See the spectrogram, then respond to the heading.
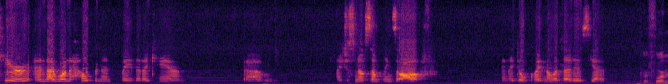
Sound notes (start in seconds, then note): none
